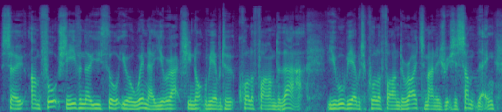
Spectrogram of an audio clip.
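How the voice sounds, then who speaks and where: A man's voice: medium pitch, steady tone, rapid-fire, hardly any pauses, darkish tone. Guy giving evidence at a committee, earnest and pushy, keeps repeating words to make a point. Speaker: leaseholder campaigner giving evidence. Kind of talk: formal committee testimony.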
